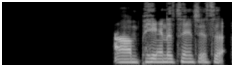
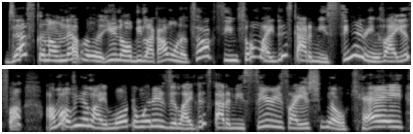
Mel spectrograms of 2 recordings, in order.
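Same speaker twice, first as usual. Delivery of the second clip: higher-pitched mock worry; retold alarm; 6 semitones higher than usual. Friend retelling her reaction to a serious message, worried. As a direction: replay a worried reaction, voice lifted high.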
